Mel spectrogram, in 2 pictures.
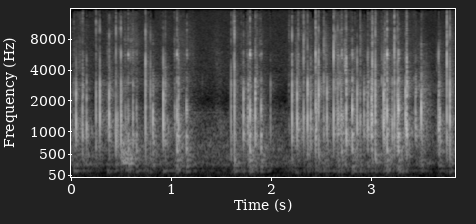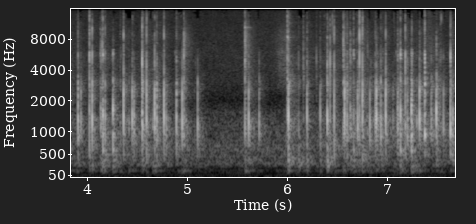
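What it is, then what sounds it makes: Aluminum mechanical keyboard with plastic keycaps. Fingertips type on the plastic keycaps of a white-pink full-aluminum 65% mechanical keyboard with linear switches. Bursts of quick, crisp clacks with short, tight decay run through the clip, separated by brief pauses.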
